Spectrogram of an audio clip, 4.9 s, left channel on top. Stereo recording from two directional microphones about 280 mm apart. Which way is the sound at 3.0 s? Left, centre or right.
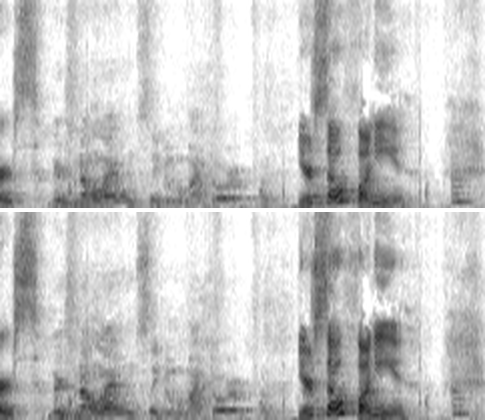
Centre.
